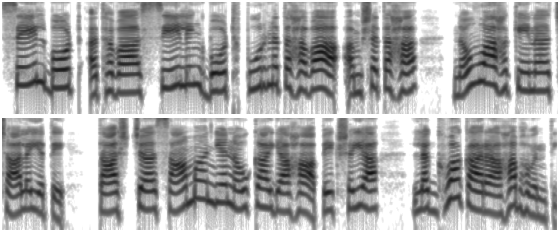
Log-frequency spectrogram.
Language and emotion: Sanskrit, neutral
